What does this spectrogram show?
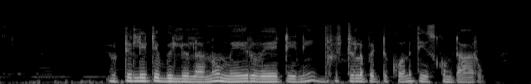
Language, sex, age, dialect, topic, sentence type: Telugu, male, 25-30, Telangana, banking, question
